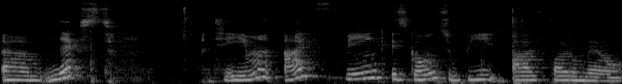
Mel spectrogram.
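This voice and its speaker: Speaking with a Polish accent, a woman at medium pitch moves at a very slow pace with long, frequent pauses, her intonation lively and her loudness very even. Noticeable background noise is present. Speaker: F1 fan vlogger. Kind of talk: casual vlog commentary. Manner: halting, many fillers.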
